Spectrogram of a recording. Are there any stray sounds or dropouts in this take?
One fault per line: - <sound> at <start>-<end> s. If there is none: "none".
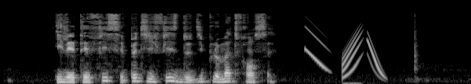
- chirp at 3.0-3.9 s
